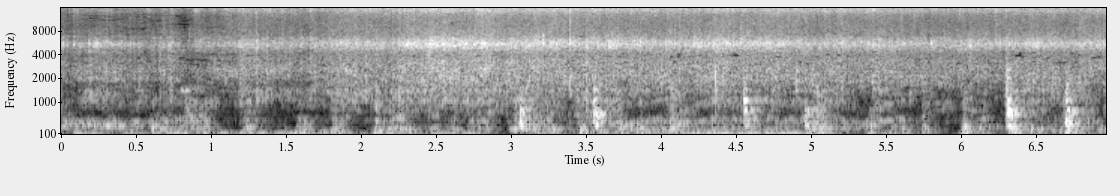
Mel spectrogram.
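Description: Capsicum and paneer stirred in a hot pan for paneer achari masala, a steady loud sizzle with repeated scraping stirs and soft clatter from the spoon throughout.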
